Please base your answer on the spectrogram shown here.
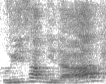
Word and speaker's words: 의사: 몇 번이야?번 그 의사는요. 이사로 허용이 없어. 무조건 의사입니다.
